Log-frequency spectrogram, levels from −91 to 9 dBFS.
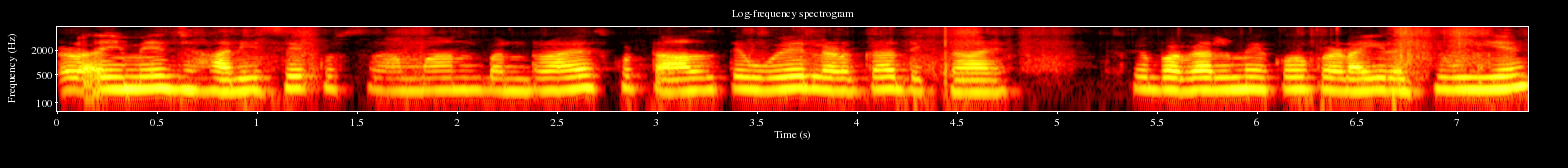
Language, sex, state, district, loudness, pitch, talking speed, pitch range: Hindi, female, Uttarakhand, Tehri Garhwal, -17 LUFS, 210 Hz, 195 wpm, 200-220 Hz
